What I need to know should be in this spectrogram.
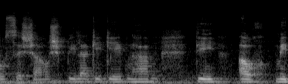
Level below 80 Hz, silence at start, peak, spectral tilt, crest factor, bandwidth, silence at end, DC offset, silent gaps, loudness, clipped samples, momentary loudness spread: -48 dBFS; 0 s; -14 dBFS; -5 dB/octave; 18 dB; 12.5 kHz; 0 s; under 0.1%; none; -32 LUFS; under 0.1%; 6 LU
